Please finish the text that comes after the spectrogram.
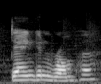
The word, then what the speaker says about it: Danganronpa: So there's a new detective game coming out by the creators of Danganronpa. Am I pronouncing that right? Danganronpa. Danganronpa.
